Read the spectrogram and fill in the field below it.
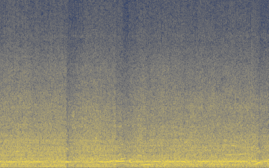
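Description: A small bus engine idles while the bus stands.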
